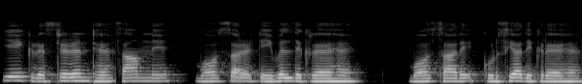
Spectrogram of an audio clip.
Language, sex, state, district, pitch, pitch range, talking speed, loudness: Hindi, male, Bihar, Kishanganj, 145 Hz, 140-155 Hz, 175 wpm, -22 LUFS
